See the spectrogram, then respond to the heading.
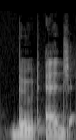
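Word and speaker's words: Buttigieg: Mayor Pete, boot edge, as I've learned is the right way to say that.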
